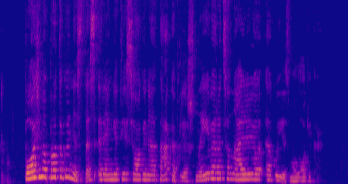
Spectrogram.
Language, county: Lithuanian, Alytus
